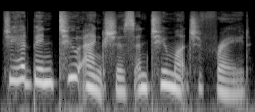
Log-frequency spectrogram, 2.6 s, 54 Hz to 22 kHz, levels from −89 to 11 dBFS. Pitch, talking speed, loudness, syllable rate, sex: 215 Hz, 210 wpm, -15 LUFS, 4.6 syllables/s, female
